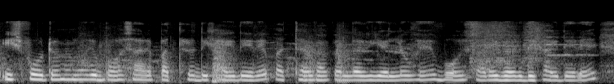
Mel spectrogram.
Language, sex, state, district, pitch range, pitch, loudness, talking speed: Hindi, female, Rajasthan, Jaipur, 195-220 Hz, 205 Hz, -15 LUFS, 225 wpm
